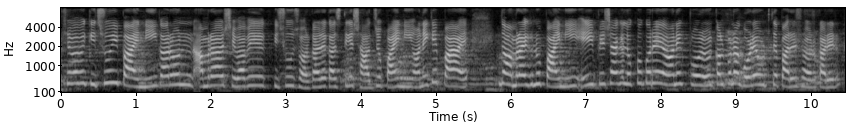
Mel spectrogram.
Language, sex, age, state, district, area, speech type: Bengali, female, 18-30, West Bengal, Uttar Dinajpur, urban, spontaneous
